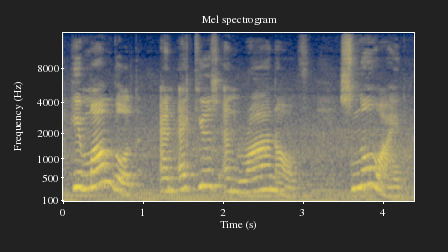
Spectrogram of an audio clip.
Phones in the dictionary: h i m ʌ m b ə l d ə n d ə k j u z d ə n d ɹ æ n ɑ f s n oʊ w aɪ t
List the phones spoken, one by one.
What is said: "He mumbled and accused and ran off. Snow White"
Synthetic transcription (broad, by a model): h i m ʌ m b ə l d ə n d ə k j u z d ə n ɹ æ n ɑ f s n oʊ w aɪ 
